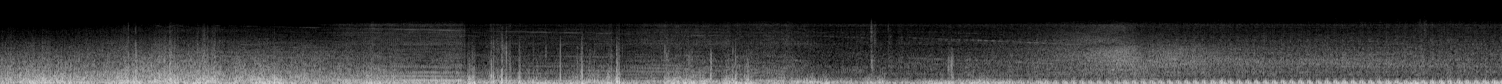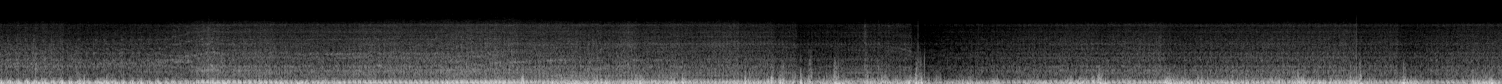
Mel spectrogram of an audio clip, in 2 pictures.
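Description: Kawasaki sport motorcycle engine running under way, with wind buffeting the helmet-mounted microphone. The engine note falls over the first few seconds, then holds steady.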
